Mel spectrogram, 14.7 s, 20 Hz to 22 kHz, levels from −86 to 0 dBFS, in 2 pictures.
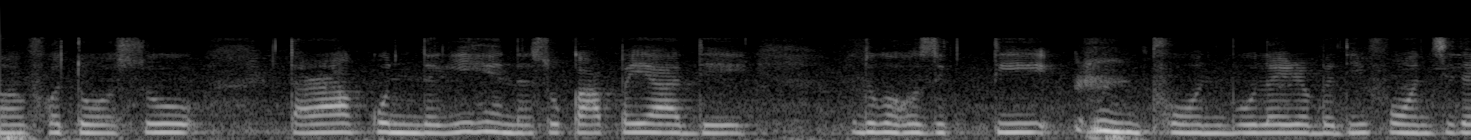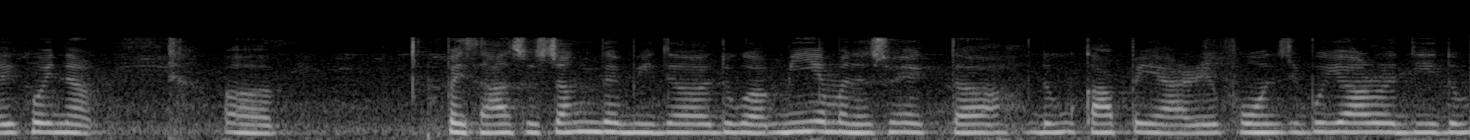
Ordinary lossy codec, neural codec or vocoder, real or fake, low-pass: MP3, 48 kbps; none; real; 7.2 kHz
